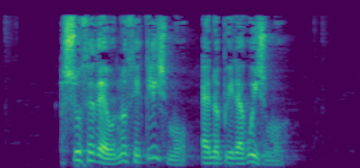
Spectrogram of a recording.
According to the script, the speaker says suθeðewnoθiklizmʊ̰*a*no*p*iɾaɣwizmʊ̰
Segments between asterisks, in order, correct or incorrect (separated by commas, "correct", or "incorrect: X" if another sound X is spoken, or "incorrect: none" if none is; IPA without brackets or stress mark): incorrect: e, correct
